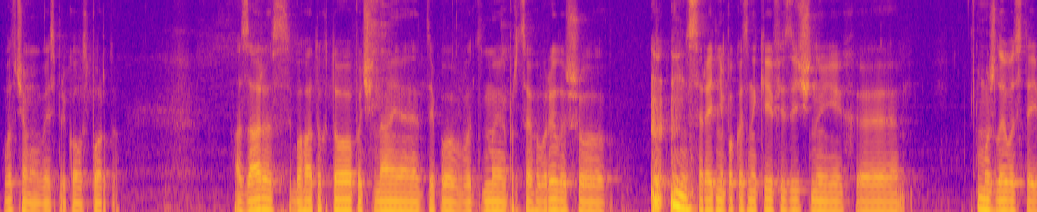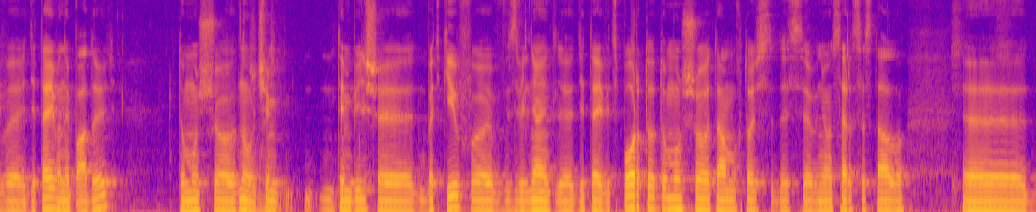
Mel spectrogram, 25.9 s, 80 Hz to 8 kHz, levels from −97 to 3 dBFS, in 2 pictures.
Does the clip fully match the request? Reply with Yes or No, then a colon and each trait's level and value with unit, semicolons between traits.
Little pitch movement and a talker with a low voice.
Yes: narrow, 1.4 semitones; low, 100 Hz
